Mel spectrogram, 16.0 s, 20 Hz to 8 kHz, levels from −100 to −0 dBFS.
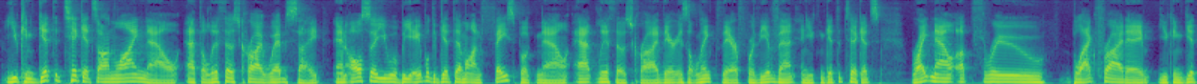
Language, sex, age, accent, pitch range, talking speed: English, male, 40-59, American, 90-110 Hz, 190 wpm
